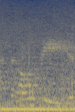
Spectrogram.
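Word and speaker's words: kopje: an area called the african rock kobe the j is silent and that is where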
